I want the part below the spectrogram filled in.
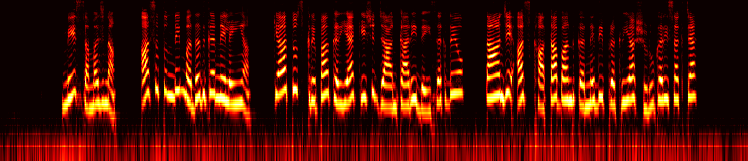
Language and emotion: Dogri, happy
